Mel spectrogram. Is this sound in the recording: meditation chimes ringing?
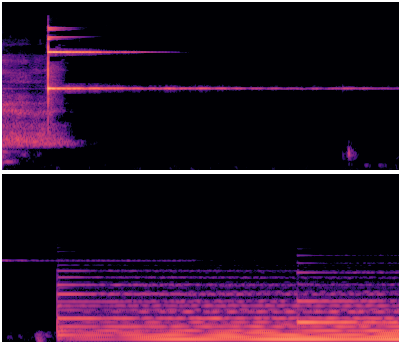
yes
